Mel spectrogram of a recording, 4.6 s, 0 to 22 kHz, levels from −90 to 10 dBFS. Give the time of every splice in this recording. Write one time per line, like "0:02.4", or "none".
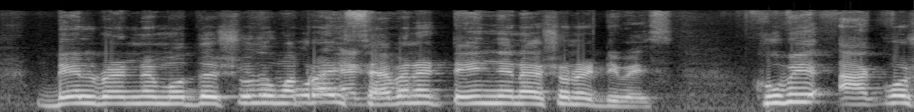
0:01.5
